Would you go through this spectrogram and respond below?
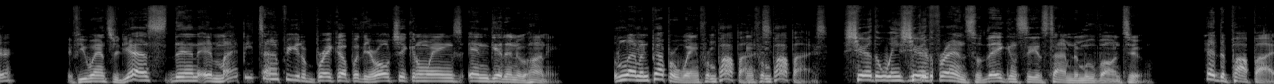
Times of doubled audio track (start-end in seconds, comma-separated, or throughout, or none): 7.46-9.32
